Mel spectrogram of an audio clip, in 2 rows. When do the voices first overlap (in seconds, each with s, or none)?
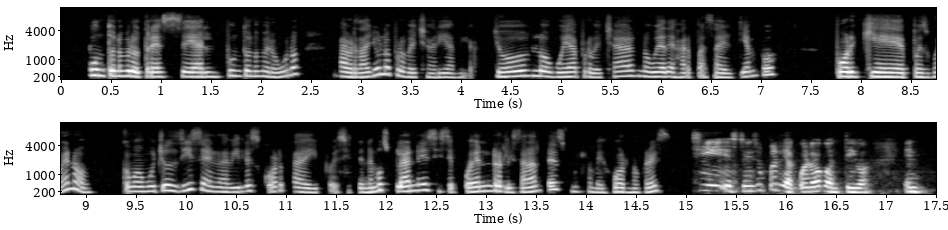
none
